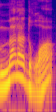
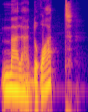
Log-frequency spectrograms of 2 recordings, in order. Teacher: And then, well, the feminine form, you will add this in the end and you will pronounce it slightly differently because maladroit, masculine, final T not pronounced. And then feminine form, maladroite, t, you will pronounce it.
